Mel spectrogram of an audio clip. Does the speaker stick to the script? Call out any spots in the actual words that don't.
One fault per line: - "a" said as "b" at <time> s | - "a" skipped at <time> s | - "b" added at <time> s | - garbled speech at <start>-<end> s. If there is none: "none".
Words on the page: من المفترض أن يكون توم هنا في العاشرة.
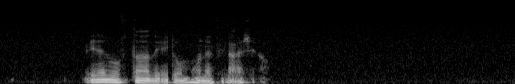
- "يكون" skipped at 1.7 s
